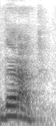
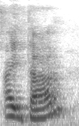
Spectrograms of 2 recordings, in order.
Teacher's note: Мы устанавливаем жесткое соответствие греческой фиты и абхазского придыхательного т.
